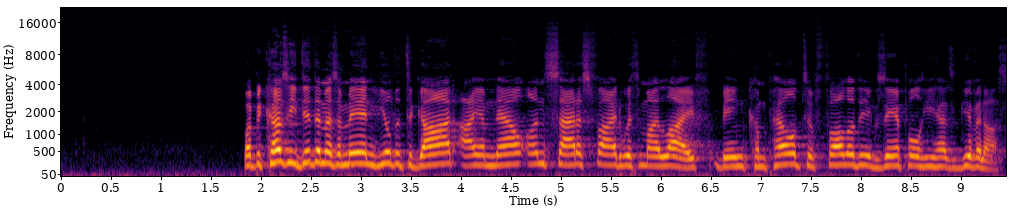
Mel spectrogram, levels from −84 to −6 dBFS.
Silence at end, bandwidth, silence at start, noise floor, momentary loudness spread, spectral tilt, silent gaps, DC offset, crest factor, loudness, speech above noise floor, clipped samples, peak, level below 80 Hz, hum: 0.1 s; 13.5 kHz; 1.85 s; -60 dBFS; 7 LU; -6.5 dB/octave; none; under 0.1%; 20 dB; -25 LUFS; 36 dB; under 0.1%; -6 dBFS; -58 dBFS; none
